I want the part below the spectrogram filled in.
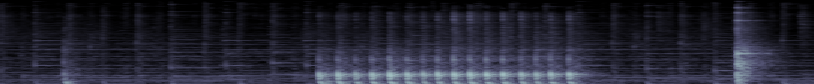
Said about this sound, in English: going to mix all of the ingredients together except the chocolate chips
